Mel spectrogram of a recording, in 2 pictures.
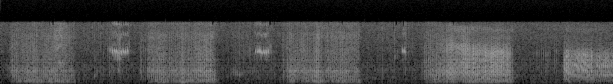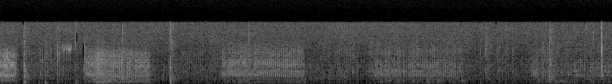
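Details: Tarasik, a pet cat basking on a sofa, purrs in pulsing two-second bursts that grow louder mid-clip, some brighter and rougher, with occasional small squeaky creaks breaking in and softer purring toward the end.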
